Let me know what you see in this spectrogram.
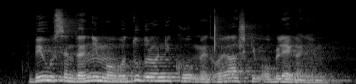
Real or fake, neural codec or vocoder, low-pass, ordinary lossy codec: real; none; 14.4 kHz; none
